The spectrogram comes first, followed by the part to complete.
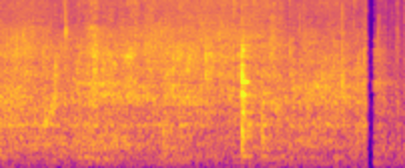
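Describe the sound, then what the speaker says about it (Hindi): A utensil scrapes and stirs chicken in a hot pan, with a steady sizzle of frying underneath and one brief sharper clack. "और अब इसे एक बार मिक्स कर देते हैं।"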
